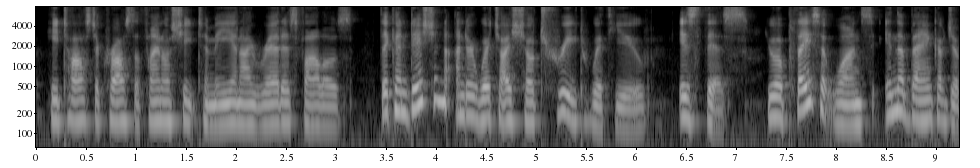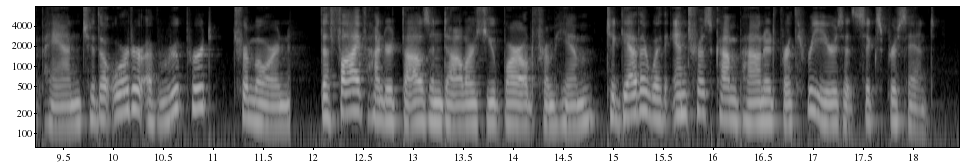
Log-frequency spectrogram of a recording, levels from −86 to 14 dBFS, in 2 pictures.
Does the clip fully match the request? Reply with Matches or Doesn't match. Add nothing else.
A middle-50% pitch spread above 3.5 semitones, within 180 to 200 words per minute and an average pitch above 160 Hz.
Doesn't match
